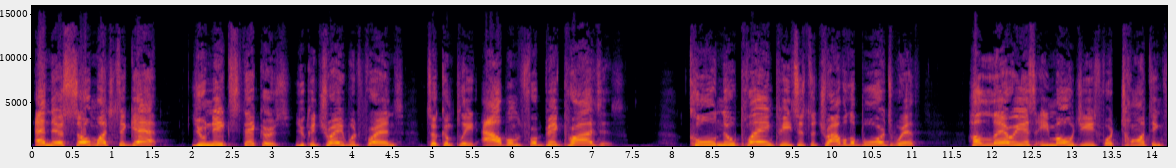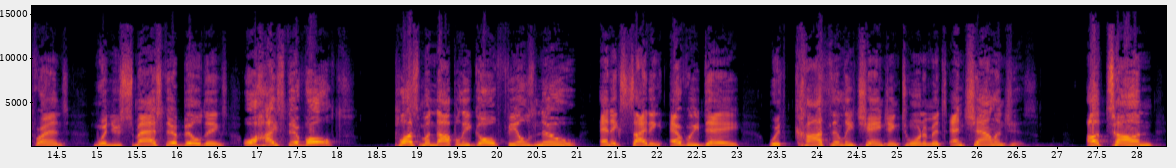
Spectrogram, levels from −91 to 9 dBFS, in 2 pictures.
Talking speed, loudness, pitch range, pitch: 125 wpm, -22 LUFS, 200-270 Hz, 240 Hz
